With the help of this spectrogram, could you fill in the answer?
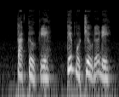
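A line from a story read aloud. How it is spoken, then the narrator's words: Charging shout. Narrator (Vietnamese): Thái Vân xông tới quát lên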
